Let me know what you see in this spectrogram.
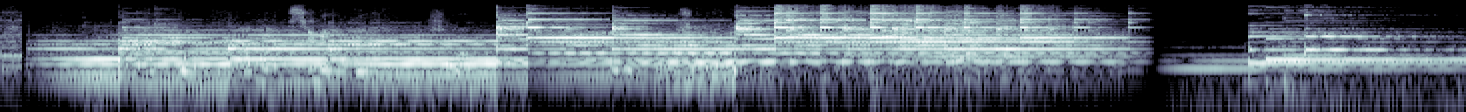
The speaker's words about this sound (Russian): Завершился день по-пасхальному мастер-классом колокольного звона, на котором каждый желающий смог попробовать себя в роли звонаря.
